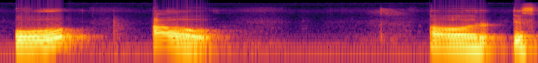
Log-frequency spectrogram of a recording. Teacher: उच्चारण स्थान है मित्रों कंठ ओष्ठ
